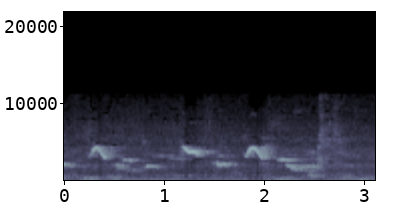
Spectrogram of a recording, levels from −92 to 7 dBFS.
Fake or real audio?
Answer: fake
